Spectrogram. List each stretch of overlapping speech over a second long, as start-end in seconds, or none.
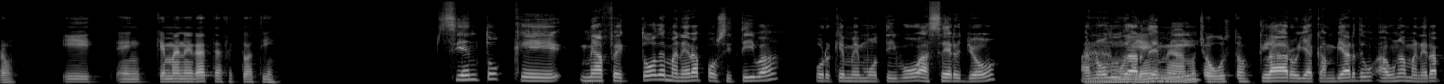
10.8-12.1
